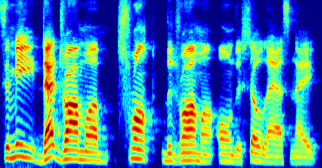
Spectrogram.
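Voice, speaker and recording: A man's voice: mid-range voice, a little slow. A man hosting an online review show, chatting casually and emphatically to his viewers and often checking in with them. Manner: animated, conversational, emphatic, often checking in with listeners. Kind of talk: casual livestream commentary to viewers.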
